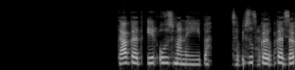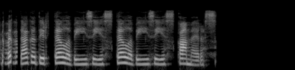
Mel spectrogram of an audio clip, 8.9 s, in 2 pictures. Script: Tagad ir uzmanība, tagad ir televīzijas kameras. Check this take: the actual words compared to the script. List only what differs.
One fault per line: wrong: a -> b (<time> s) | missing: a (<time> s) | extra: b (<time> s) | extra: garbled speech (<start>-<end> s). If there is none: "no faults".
extra: garbled speech (3.5-4.7 s)
extra: televīzijas (6.2 s)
